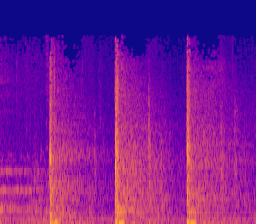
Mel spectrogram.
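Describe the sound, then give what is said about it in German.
Three heavy, evenly spaced knocks on a door, each a dull thud with a short resonant tail. They're loud, with no voices, just a faint background hum. “wenn es an der Tür klopft”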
